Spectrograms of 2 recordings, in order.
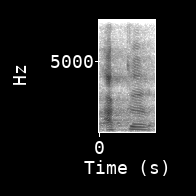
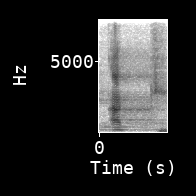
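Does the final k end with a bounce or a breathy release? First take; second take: bounce; breathy release. First: The final k has an echoing bounce. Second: The final k releases a puff of breath. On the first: The speaker calls it wrong. "Kalau qalqalah itu ak" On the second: The speaker calls it right. "bunyi ditahan tetapi nafas dikeluarkan"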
